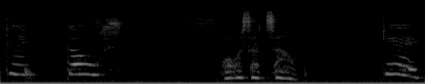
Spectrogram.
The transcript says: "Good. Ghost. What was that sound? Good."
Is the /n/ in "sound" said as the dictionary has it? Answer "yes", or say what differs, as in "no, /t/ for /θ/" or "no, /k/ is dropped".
yes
